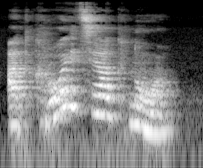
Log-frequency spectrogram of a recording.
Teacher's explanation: We stress the first word, откройте. Open the window, because for us it's important, the person helps us to open the window.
